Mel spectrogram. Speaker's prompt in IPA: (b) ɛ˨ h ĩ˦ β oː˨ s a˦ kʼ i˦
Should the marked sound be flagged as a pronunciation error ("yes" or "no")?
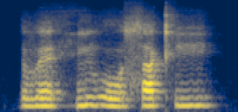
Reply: yes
